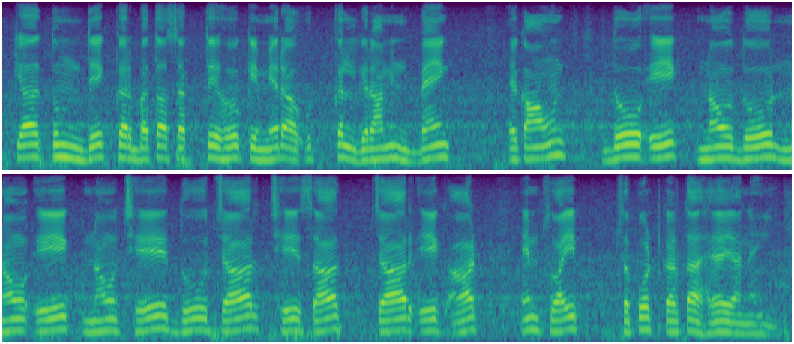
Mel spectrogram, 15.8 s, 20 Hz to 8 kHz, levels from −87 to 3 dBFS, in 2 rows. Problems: constant background noise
